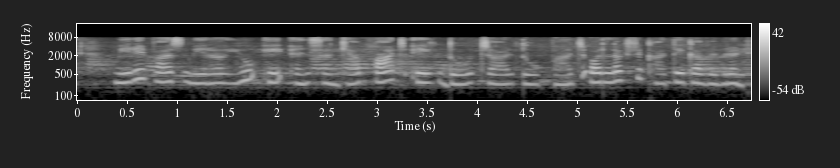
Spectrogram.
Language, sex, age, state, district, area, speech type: Hindi, female, 18-30, Madhya Pradesh, Narsinghpur, rural, read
